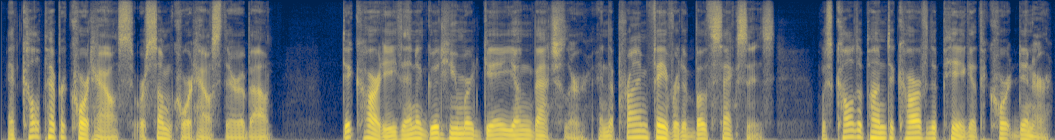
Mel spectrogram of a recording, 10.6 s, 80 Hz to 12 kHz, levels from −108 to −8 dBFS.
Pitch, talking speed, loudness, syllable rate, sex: 95 Hz, 205 wpm, -19 LUFS, 6.1 syllables/s, male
